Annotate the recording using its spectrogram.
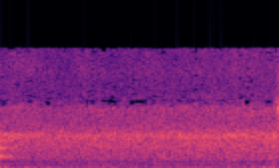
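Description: Steady, even hiss of room background noise with no distinct event.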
